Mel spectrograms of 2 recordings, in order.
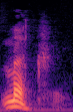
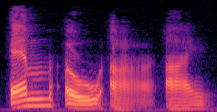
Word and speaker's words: Moriarty: Dear me, I have so much trouble with my name. People will either misspell it or mispronounce it. I'm afraid I'll have to begin calling it the way it looks.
